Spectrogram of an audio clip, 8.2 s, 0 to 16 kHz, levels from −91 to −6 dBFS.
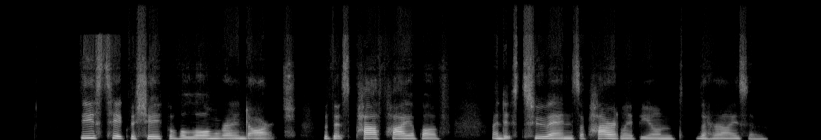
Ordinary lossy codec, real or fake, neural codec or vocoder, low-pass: Opus, 16 kbps; fake; autoencoder, 48 kHz, 32 numbers a frame, DAC-VAE, trained on Japanese speech; 14.4 kHz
